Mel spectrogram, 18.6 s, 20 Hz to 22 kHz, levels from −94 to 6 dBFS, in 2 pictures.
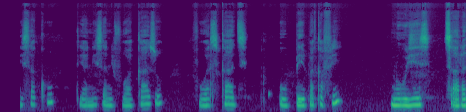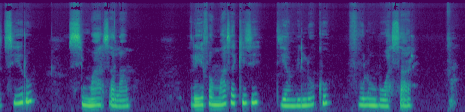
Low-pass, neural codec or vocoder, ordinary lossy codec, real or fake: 19.8 kHz; none; MP3, 96 kbps; real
